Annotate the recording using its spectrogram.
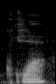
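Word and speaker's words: croient: E-N-T n'est pas prononcé, donc il croit au pluriel.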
